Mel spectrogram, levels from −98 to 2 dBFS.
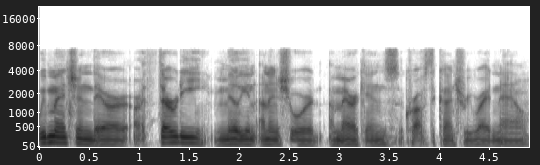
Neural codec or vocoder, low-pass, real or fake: vocoder, 44.1 kHz, 80 mel bands, Vocos; 7.2 kHz; fake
